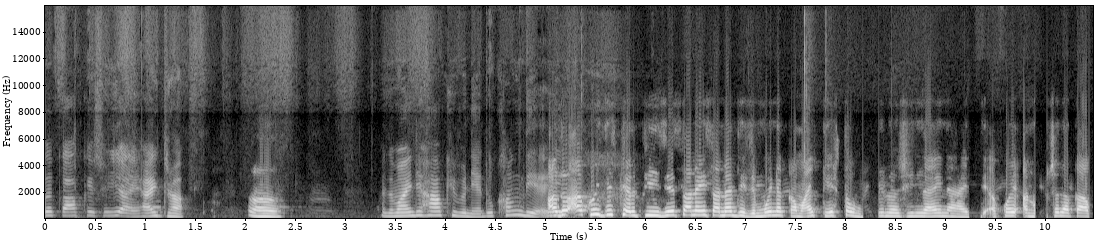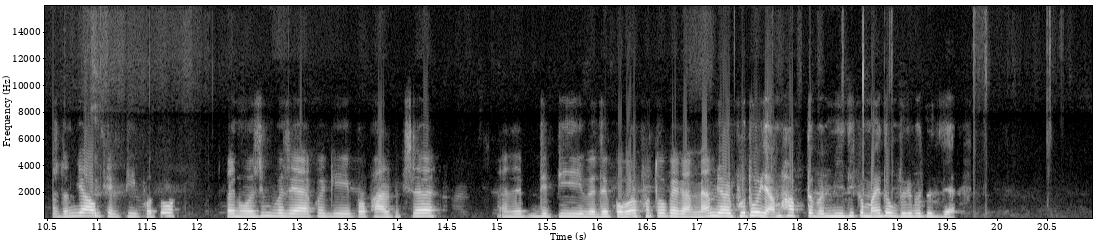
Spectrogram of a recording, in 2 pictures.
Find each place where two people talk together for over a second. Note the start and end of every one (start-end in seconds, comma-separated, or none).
none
